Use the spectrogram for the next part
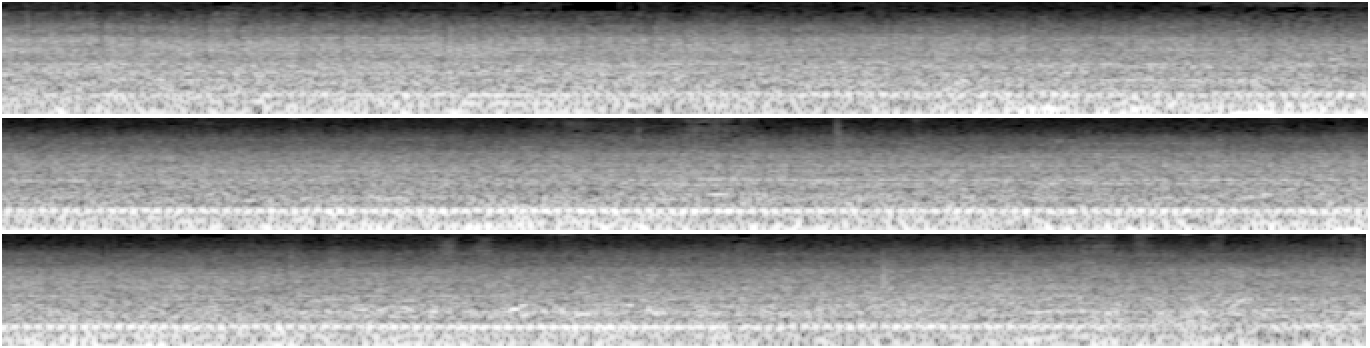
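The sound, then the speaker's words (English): A large pink bus, a women-only service with the front sign 'Servisco Exclusivo Mujeres', idles at a bus station: a steady, loud low rumble with a constant humming drone that holds unchanged for the whole stretch, with faint station bustle in the background. “Now, there's a bus here, there's a pink bus, and on the front of it, the sign says Servisco Exclusivo Mujeres, which I understand as this bus is an exclusive service for women.”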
